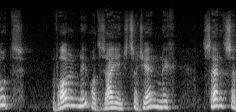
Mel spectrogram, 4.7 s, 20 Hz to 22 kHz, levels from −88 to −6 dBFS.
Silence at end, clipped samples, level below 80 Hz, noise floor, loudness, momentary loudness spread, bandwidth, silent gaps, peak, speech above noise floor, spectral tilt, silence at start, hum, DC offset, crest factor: 0 s; under 0.1%; -76 dBFS; -62 dBFS; -24 LUFS; 20 LU; 15.5 kHz; none; -2 dBFS; 38 dB; -6 dB/octave; 0 s; none; under 0.1%; 22 dB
